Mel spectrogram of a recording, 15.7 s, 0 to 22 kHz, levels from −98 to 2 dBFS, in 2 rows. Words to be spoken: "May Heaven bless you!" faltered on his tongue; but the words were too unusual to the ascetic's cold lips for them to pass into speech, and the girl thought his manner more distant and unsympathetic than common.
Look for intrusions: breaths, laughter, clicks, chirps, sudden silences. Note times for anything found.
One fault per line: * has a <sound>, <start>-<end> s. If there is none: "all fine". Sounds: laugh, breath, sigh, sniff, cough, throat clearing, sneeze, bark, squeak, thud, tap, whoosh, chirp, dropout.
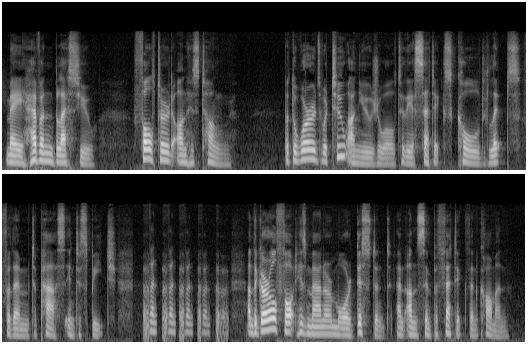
* has a laugh, 10.0-11.3 s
